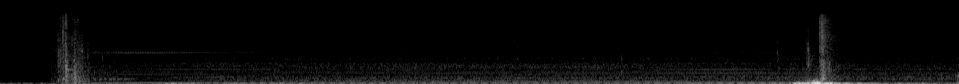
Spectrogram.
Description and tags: fridge open and close
opening a refrigerator door, the hum, and closing it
